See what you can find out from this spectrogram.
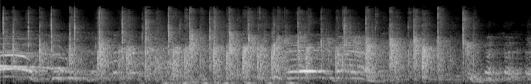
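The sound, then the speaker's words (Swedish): Congregation cheering and clapping at a church lesson: dense, rapid applause with raised voices runs steadily throughout, easing off just before the end. “Och nu jublar vi.”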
